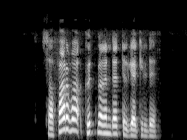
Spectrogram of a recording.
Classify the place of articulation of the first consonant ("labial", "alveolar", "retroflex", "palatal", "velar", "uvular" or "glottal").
alveolar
